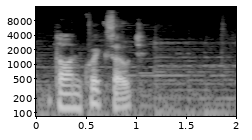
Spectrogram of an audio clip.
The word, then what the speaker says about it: Don Quixote: Which actually is supposed to be pronounced, from what I hear, Don Quixote.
